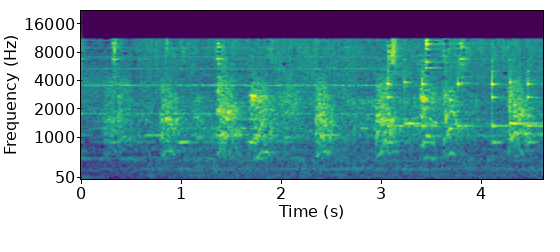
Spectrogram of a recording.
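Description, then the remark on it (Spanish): Several Soviet dogs bark in quick, uneven bursts, yips and short woofs overlapping, with a few whimpery tones mixed in against a steady background hum. “Buenos perros soviéticos.”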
